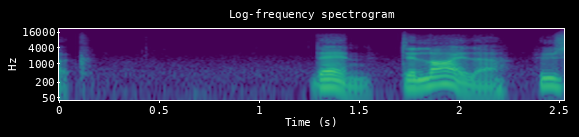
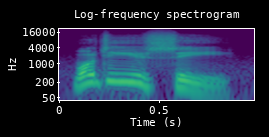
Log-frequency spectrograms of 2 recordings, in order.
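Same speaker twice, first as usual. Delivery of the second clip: mildly angry, higher-pitched demand; understated anger, pitch raised; angry questioning; 5 semitones higher than usual. A narrator's reading. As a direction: demand answers with a touch of anger. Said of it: "he asked angrily".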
